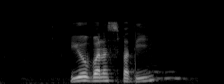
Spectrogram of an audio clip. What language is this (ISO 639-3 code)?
nep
